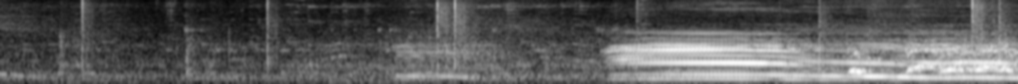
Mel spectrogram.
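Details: Madura cattle at bull racing (karapan sapi) practice at Asemanis field, Pamekasan, Madura, East Java, Indonesia: a long, loud harmonic moo of about two seconds after faint sharp clicks and a brief lower call.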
